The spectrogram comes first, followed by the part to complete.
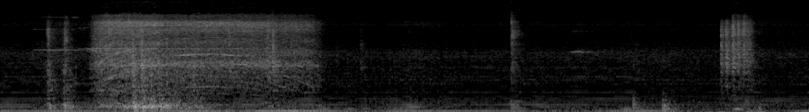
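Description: Cordless drill-driver running for about two seconds as it backs a screw out of the gas fan heater's metal casing, followed by a few light clicks and a short burst of noise near the end.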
